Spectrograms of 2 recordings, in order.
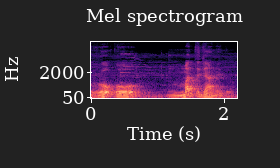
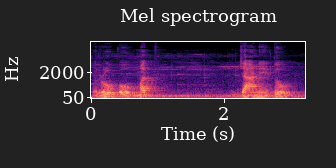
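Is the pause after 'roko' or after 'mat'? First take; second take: after roko; after mat. First: The pause comes after 'roko'. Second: The pause comes after 'mat'.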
